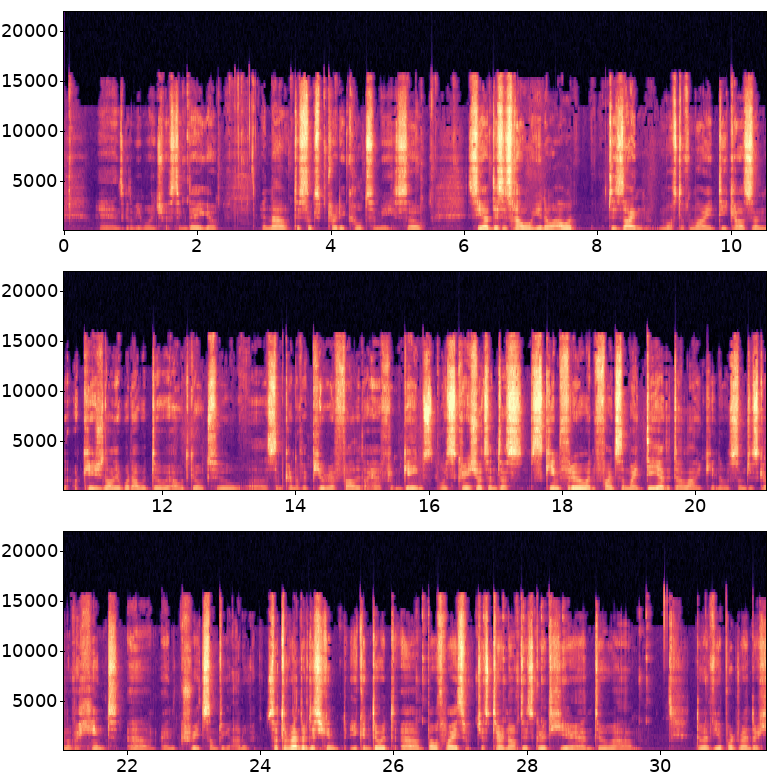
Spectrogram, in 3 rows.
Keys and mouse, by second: 2.4 shift+drag, 3.5 shift+click, 4.0 shift+drag, 5.1 shift+click, 5.7 ctrl+click, 6.1-6.5 ctrl+drag, 26.3 click, 27.2 click, 27.5 click, 28.0 click, 28.4 click, 29.6 drag, 30.6-31.6 drag.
